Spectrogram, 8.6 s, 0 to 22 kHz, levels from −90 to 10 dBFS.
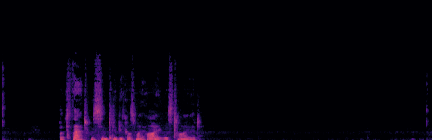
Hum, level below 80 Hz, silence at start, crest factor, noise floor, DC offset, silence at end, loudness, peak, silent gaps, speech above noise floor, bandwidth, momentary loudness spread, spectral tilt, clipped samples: none; -76 dBFS; 0.05 s; 24 dB; -86 dBFS; under 0.1%; 4.65 s; -38 LUFS; -18 dBFS; none; 49 dB; 13 kHz; 10 LU; -5.5 dB/octave; under 0.1%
